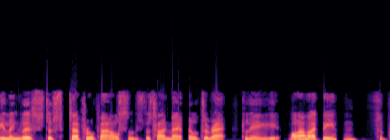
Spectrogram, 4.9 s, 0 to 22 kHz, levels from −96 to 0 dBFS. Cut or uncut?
cut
